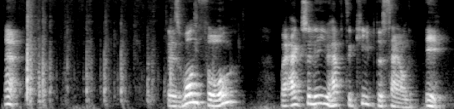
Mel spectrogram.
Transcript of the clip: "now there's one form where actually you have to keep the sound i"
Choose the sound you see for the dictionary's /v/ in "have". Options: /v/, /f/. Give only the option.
/f/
